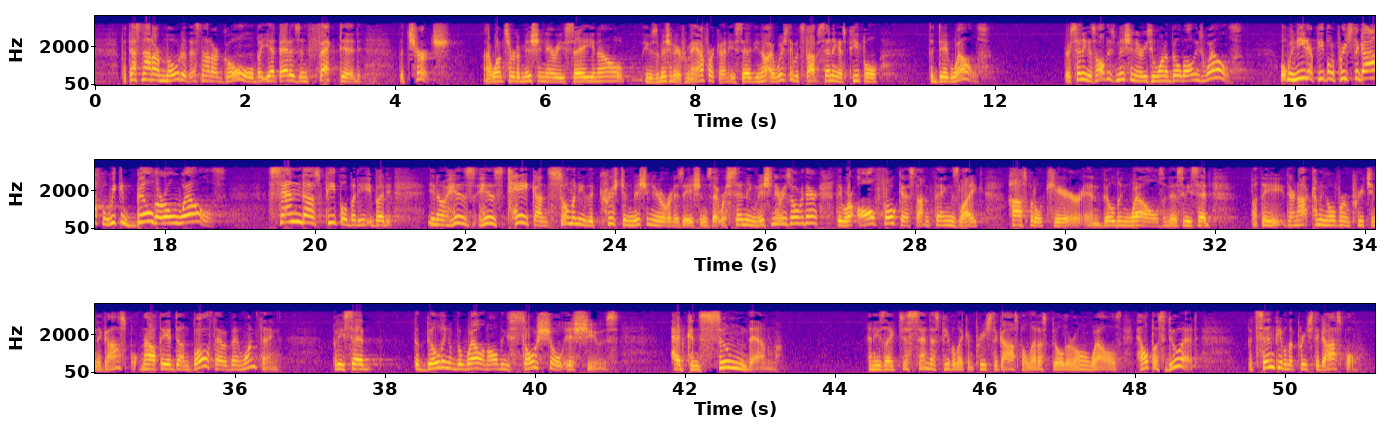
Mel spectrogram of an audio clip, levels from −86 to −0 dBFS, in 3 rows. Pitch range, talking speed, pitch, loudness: 180-250 Hz, 215 wpm, 200 Hz, -13 LUFS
